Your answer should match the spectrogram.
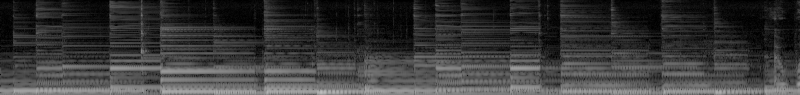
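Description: Acoustic guitar strummed, playing the opening chords of a song with no voice; the chords change every half second to a second.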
